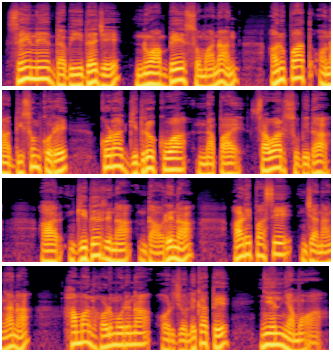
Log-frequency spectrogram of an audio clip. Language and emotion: Santali, neutral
